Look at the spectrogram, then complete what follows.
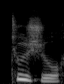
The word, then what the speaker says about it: toujours: Z sound, n'est pas toujours simple. Now, we don't pronounce the S, we don't pronounce toujours the S of toujours.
